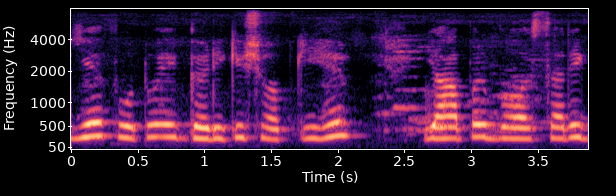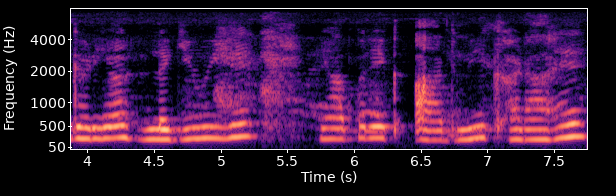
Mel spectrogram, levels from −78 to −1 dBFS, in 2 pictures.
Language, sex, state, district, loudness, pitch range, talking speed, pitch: Hindi, female, Rajasthan, Jaipur, -18 LUFS, 225-265 Hz, 170 wpm, 240 Hz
